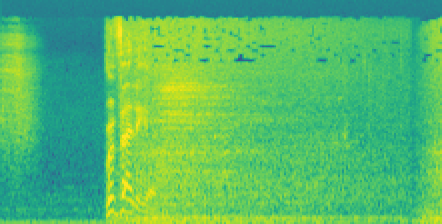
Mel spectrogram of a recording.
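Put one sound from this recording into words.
A magic spell whooshes and swirls with a shimmering rush.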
